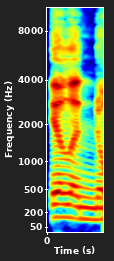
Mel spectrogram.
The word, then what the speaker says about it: Illinois: cat for that later just don't even put the S why is it there just well the way it's pronounced is i l l i n o y think about it like that Illinois you're fighting a losing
